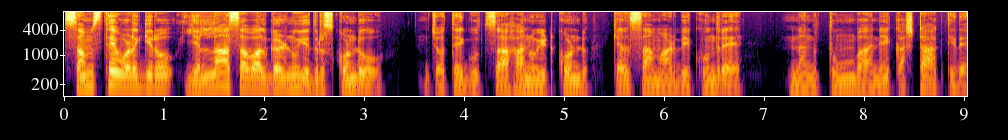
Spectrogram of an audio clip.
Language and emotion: Kannada, sad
